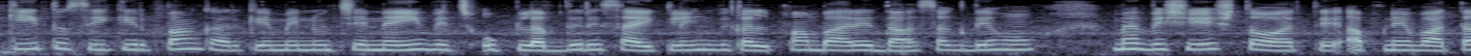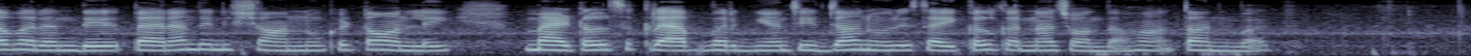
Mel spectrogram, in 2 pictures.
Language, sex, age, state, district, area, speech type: Punjabi, female, 18-30, Punjab, Faridkot, urban, read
